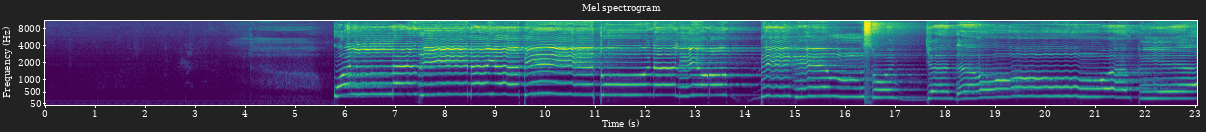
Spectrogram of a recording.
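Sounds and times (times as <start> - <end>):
soft intake of breath: 3.6 - 5.8
person reciting melodically: 5.8 - 23.0.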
